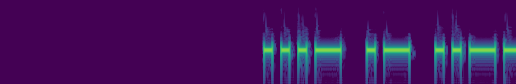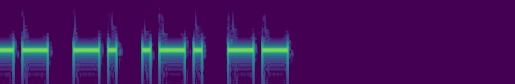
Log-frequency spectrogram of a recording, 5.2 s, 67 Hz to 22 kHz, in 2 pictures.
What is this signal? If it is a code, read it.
Morse code, heard as a keyed tone, about 28 wpm, 700 Hz. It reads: VA2NRM
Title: DXCC-100 Call Signs - 6 Characters - 28wpm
